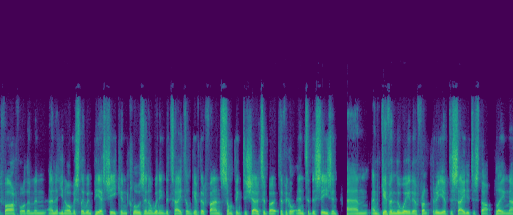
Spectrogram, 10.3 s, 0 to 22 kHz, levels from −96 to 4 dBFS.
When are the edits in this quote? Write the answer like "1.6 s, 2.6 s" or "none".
1.1 s, 2.5 s, 5.6 s, 6.8 s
